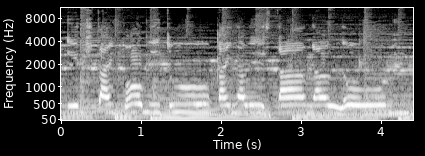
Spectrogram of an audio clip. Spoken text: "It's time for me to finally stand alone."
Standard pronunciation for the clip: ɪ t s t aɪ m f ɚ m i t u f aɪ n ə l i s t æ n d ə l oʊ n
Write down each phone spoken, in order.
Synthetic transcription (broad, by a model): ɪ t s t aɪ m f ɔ m i t u p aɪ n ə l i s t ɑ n ə l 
